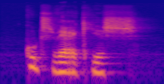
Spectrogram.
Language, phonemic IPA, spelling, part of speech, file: Dutch, /ˈkutswɛrᵊkjəs/, koetswerkjes, noun, Nl-koetswerkjes.ogg
- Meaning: plural of koetswerkje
